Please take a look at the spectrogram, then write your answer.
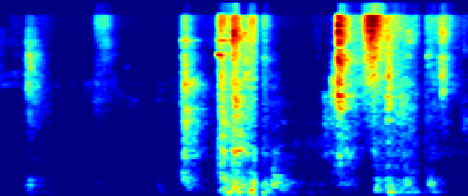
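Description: Household doors are handled and closed with a series of knocks, bumps and a couple of louder thuds close by over about three seconds, with no talking.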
